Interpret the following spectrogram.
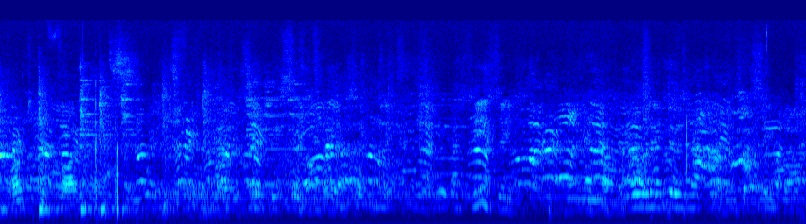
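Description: Open-air sound of a lightly attended football match: several distant voices of players and a few spectators calling and chattering, overlapping, with no single voice standing out.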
